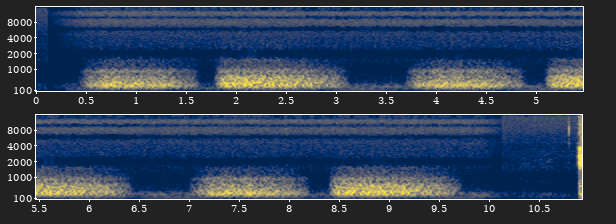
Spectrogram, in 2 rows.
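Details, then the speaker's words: Three soft, even breath cycles, about 18 a minute, through a stethoscope during thorax and lung auscultation in a nursing health assessment; normal breath sounds. "listen at each site for at least one complete respiration depending on the area auscultated normal breath sounds vary from vesicular to bronchial"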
